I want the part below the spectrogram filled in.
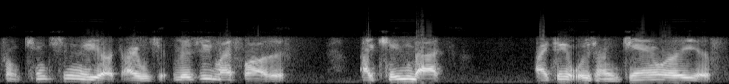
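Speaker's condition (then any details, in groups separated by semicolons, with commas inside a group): Voice box damage from tracheostomy; 1-2 week coma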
